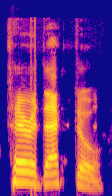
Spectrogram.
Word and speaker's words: pterodactyl: a Pentecostal you pterodactyl pterodactyl because the p is silent by the way bear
